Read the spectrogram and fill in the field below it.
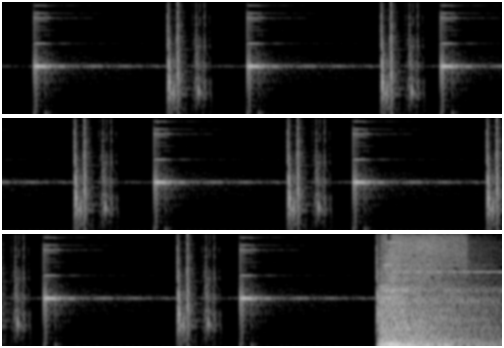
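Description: Short electronic blips chime in quick pairs at a steady pace.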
